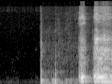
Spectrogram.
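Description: A short burst of rough, throaty coughs, three or four in quick succession, getting louder toward the end, close and with no talking.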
